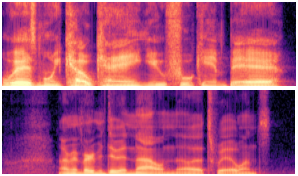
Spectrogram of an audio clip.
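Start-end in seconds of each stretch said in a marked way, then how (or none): 0.0-2.8 rough, pitched-up put-on voice, drawn out. Answering a chat request for an impression: Conor McGregor impression. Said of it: "Impression of your favorite McGregor voice note".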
